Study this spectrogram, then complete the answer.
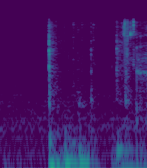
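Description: Keys clatter on a computer keyboard, quiet at first and then a short run of close, uneven taps and clicks in two quick bursts.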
